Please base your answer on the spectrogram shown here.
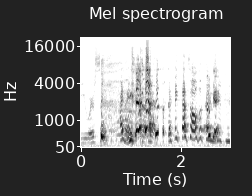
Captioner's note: laughing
